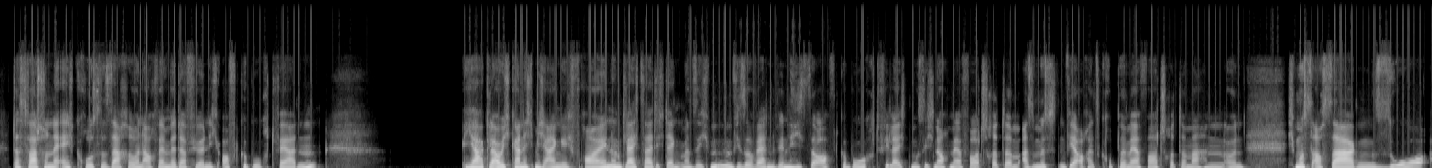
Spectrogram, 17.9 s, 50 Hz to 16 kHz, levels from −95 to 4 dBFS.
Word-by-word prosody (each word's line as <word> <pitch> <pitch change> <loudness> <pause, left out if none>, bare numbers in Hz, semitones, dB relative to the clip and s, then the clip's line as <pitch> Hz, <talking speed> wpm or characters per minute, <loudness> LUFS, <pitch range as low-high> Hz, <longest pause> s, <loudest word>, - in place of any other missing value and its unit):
das 175 -1 -3
war 185 0 +6
schon 185 0 0
'ne 175 - +1
echt 185 0 -2
große 195 -3 -3
Sache. 180 +3 0
Und 175 0 0
auch 175 +1 -2
wenn 180 0 +1
wir 175 - +2
dafür 170 0 -2
nicht 170 0 -4
oft 235 +3 -4
gebucht 180 -5 -6
werden 165 - +1 1.9
ja, 210 +4 +6
glaube 215 -3 +6
ich, 215 - -3
kann 205 -1 +4
ich 220 +2 +1
mich 200 -3 +1
eigentlich 175 0 0
freuen 200 +9 +3
und 250 -4 +5
gleichzeitig 225 -1 0
denkt 215 +1 -2
man 200 -1 -3
sich: 195 +2 -7
„Hm, 300 +3 +2
wieso 230 -1 -3
werden 220 -1 0
wir 205 - -2
nicht 210 +2 0
so 215 - -1
oft 230 - -2
gebucht? 250 +3 -4
Vielleicht 180 -1 -4
muss 205 +1 -4
ich 205 +1 -8
noch 215 +2 -1
mehr 205 -5 -2
Fortschritte 215 +1 -5
m 195 -1 -4
also, 180 +1 -4
müssten 195 -2 -4
wir 195 -3 +1
auch 175 - -7
als 185 -1 -8
Gruppe 220 -2 -6
mehr 190 +1 0
Fortschritte 195 -1 -5
machen.“ 185 -1 -4
Und 170 0 -5 0.5
ich - - -15
muss 215 0 +6
auch 185 0 +1
sagen, 180 -1 +5
so 220 - 0
195 Hz, 200 wpm, -23 LUFS, 180-215 Hz, 1.9 s, war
